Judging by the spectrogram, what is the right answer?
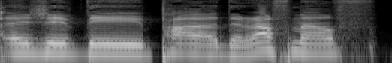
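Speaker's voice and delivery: slow, loud fake-French gibberish; fake foreign language. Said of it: "pretending to be fucking foreign".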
